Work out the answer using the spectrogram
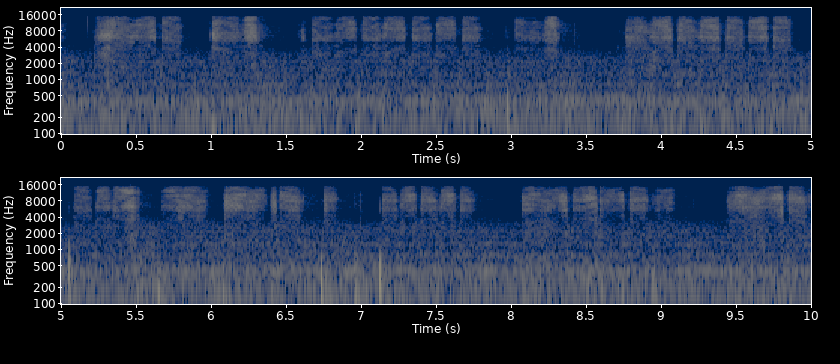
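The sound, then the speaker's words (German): Handwriting is heard as faint scratching strokes that come in short repeated bursts with small pauses, a soft, dry, continuous rasp throughout. “Das schreibe ich jetzt mal hier hin.”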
